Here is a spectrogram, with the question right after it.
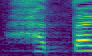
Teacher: لکا حتی، لکا کو جلدی پڑھیں گے. حتی کے تا پر ہمارے پاس کھڑی حرکت موجود ہے، اسے ہم کھینچیں گے ایک الف کے برابر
